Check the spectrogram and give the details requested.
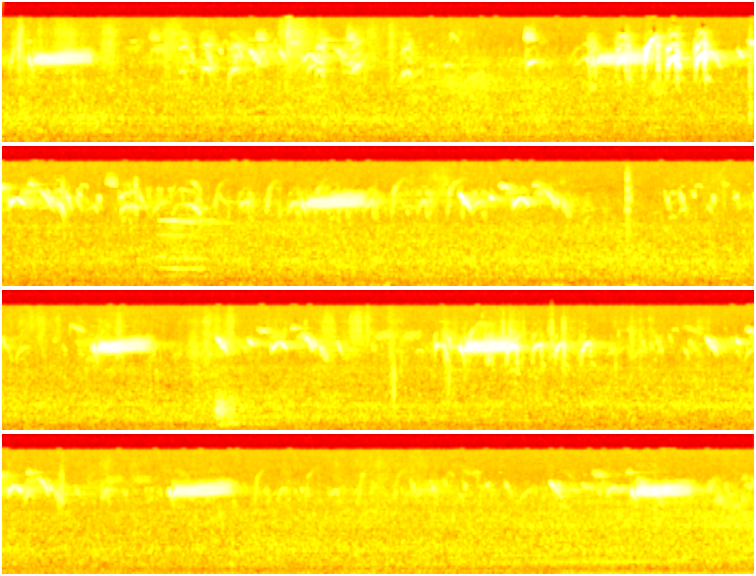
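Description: Small birds singing and chirping, one bird repeating a short high song phrase about every four to five seconds.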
